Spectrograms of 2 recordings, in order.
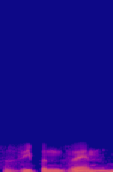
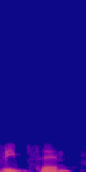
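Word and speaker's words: siebzehn: as you see here 17 it was not Z and Zen but it was Z Zen however when you WR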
